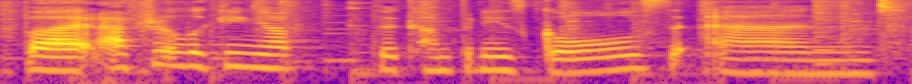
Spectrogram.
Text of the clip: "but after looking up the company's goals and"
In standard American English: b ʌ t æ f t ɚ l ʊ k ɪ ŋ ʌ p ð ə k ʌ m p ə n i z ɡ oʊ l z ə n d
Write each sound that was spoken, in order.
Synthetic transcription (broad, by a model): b ʌ t æ f t ɚ l ʊ k ɪ ŋ ʌ p ð ə k ʌ m p ə n i z ɡ oʊ l z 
